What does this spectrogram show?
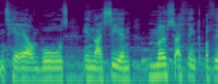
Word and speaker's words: Lykia: The Lucca are widely accepted to be Lycians because it's pronounced Lycia in the Greek, it's Lycia.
